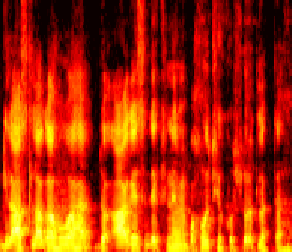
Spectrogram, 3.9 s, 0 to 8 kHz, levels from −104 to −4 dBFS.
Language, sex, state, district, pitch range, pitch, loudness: Hindi, male, Bihar, Bhagalpur, 140-165 Hz, 150 Hz, -23 LUFS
